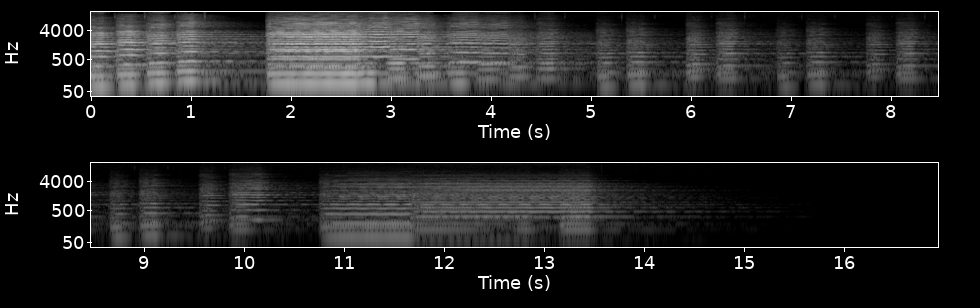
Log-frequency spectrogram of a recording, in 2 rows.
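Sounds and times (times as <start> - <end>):
violin playing a slow andante: 0.0 - 6.4, 10.8 - 14.0
cello playing a slow andante: 0.0 - 10.2, 10.8 - 14.0.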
